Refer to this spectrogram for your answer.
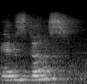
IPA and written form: ˈɪnstəns (instance)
